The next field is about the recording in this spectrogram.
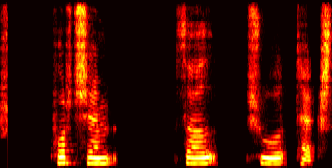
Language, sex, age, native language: Icelandic, female, 10, Icelandic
